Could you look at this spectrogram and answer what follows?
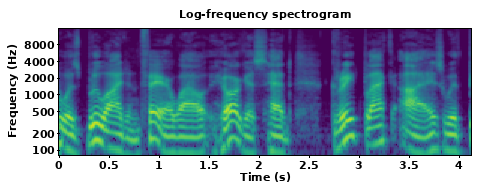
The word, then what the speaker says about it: Jurgis: She was so young, not quite 16, and small for her age, a mere child, and she had just married and married to Jurgis, pronounced Jurgis of all men,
